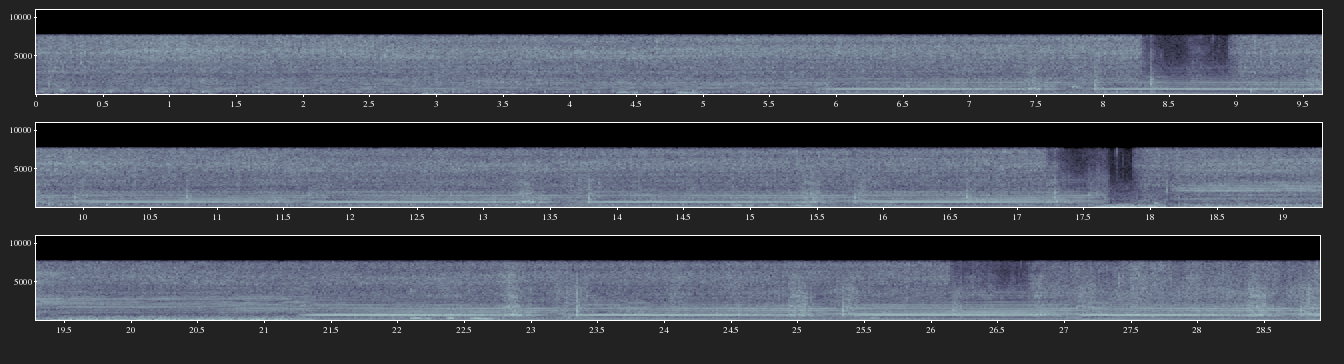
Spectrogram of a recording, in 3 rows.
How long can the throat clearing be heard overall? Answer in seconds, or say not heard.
2 s.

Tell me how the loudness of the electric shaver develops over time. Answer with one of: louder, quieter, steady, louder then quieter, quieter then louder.
louder.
